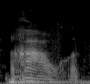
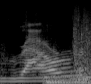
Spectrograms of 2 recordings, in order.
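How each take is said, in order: First: The R is made in the French way. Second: The R is made in the English way. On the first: "If I wanted to say it in French, it would be like rar" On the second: "you have to say like rar"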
